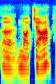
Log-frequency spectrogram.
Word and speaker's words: Nomtsa: And so my elder name is Notja, so it's spelled Nomtsa, and then after that.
